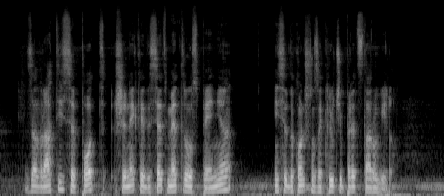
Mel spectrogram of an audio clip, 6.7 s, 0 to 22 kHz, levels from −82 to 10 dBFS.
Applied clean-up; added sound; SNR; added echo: none; none; none; reverberation time 0.2 s.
